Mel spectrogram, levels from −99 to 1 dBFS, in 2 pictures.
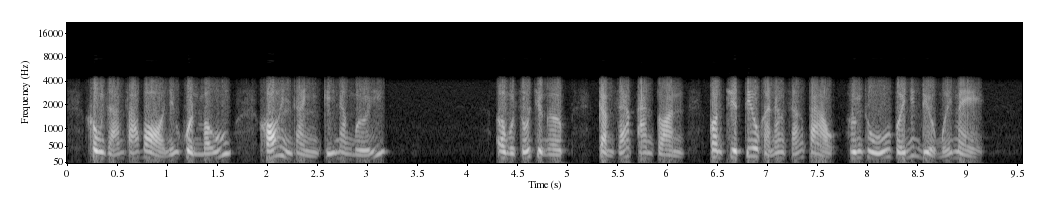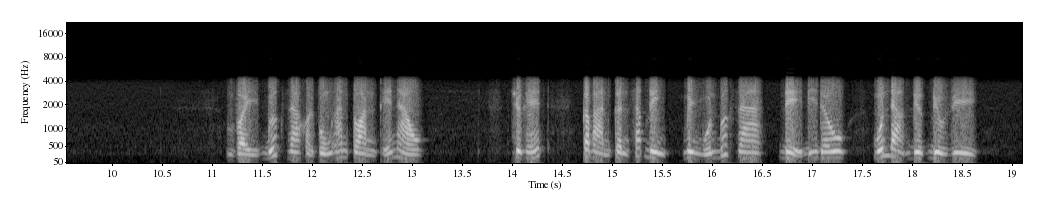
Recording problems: phone-call audio; poor line; nothing above 4 kHz

